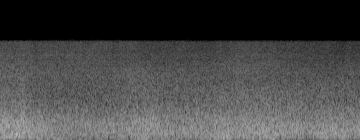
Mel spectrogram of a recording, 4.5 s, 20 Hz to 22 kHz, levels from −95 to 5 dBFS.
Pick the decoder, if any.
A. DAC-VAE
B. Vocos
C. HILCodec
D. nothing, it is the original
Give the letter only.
D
